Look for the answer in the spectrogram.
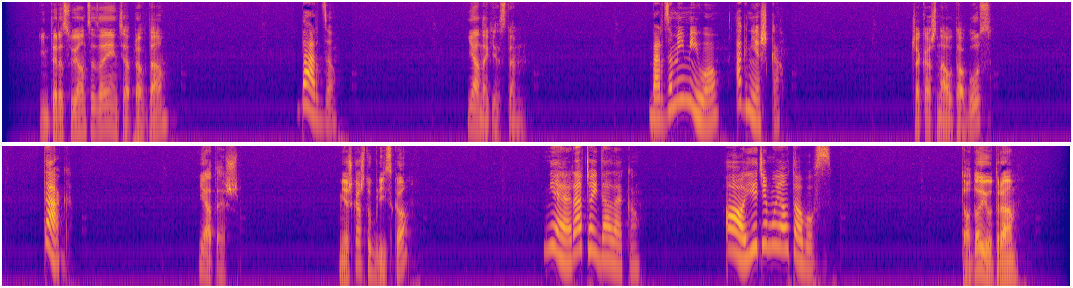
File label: conversation; lektorek; firstyear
